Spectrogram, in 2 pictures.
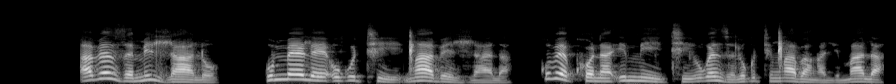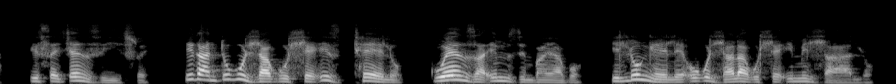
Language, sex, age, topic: North Ndebele, male, 50+, health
